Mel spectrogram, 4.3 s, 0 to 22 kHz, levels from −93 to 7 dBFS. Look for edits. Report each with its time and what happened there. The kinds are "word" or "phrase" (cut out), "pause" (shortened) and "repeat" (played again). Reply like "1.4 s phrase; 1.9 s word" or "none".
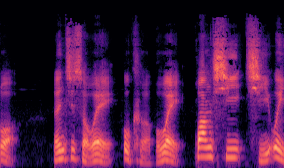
1.8 s pause; 2.8 s pause

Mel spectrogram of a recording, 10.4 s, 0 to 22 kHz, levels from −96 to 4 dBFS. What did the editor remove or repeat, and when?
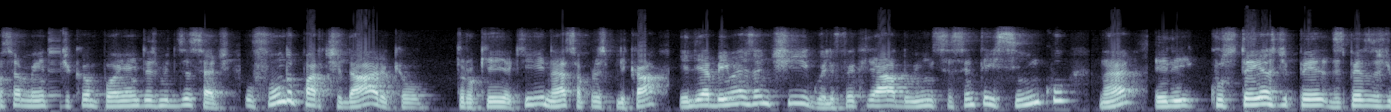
1.8 s pause; 5.0 s pause; 8.6 s pause

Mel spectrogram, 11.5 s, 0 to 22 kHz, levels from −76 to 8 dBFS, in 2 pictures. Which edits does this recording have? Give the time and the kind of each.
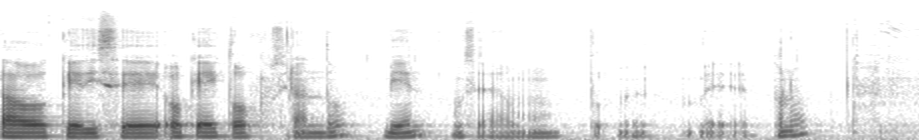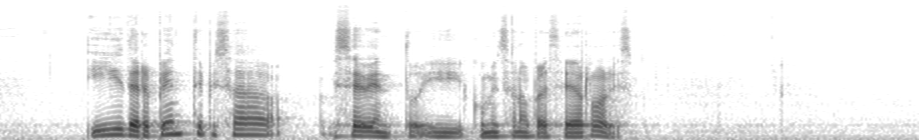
1.4 s word; 4.8 s word; 7.8 s word

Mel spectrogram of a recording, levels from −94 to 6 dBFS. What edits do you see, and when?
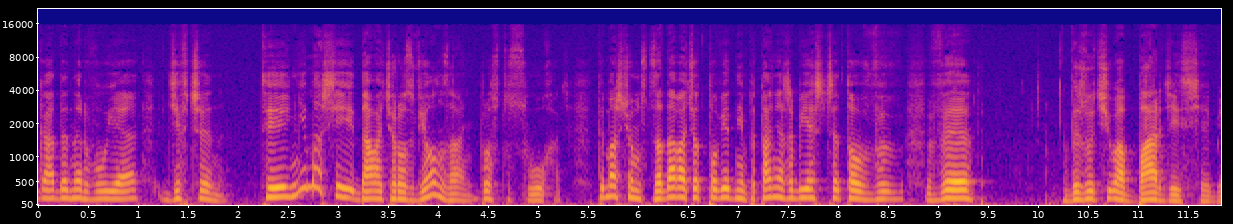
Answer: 1.1 s pause; 4.4 s phrase; 6.0 s word; 8.8 s pause

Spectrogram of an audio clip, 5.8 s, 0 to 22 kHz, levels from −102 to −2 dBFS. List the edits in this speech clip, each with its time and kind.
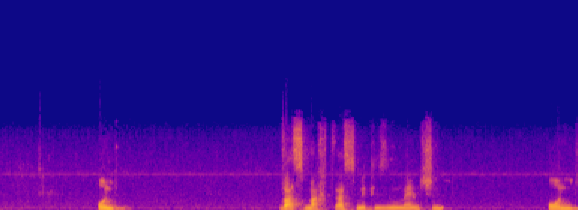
none

